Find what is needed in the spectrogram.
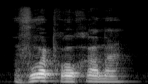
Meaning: opening act, preceding the main act/artist
- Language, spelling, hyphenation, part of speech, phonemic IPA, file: Dutch, voorprogramma, voor‧pro‧gram‧ma, noun, /ˈvoːr.proːˌɣrɑ.maː/, Nl-voorprogramma.ogg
